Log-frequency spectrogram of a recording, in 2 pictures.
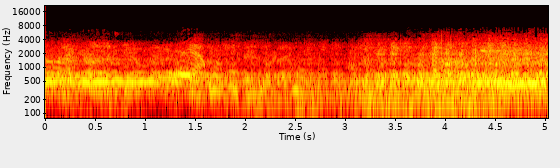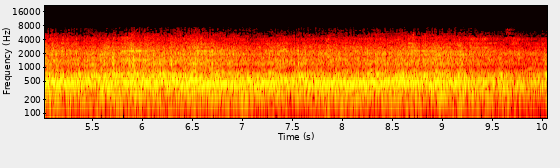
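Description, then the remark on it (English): A train, number 31, rumbles steadily into a station on track 3, its continuous mechanical roar filling the space while a crowd murmurs and chatters underneath. “I don't see anybody in uniform on that train.”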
